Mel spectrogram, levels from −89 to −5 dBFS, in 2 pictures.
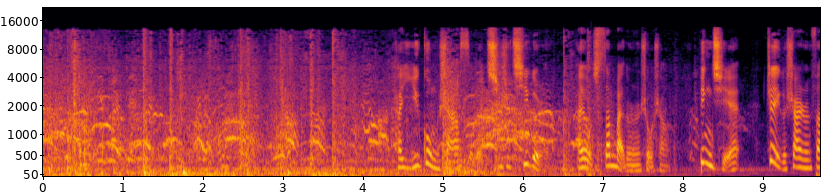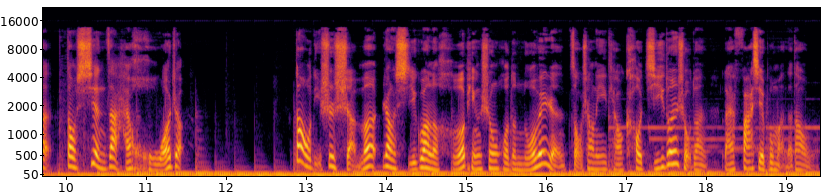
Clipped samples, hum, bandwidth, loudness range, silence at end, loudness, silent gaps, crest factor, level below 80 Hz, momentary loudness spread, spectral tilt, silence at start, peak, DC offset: under 0.1%; none; 14.5 kHz; 3 LU; 0 s; -19 LUFS; none; 18 dB; -28 dBFS; 10 LU; -3.5 dB/octave; 0 s; -2 dBFS; under 0.1%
